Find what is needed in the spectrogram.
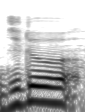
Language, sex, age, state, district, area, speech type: Assamese, male, 45-60, Assam, Sivasagar, rural, spontaneous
